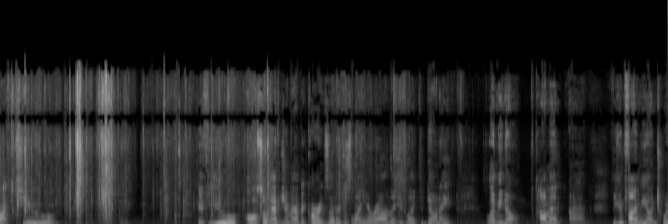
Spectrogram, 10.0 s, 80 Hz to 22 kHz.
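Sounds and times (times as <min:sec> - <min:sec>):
paper crackles: 0:00.0 - 0:06.3
paper envelope rustling: 0:00.0 - 0:06.3.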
